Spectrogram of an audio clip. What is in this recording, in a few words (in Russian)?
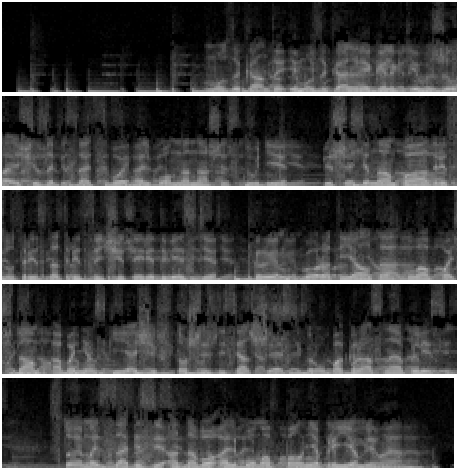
Реклама; Новый год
